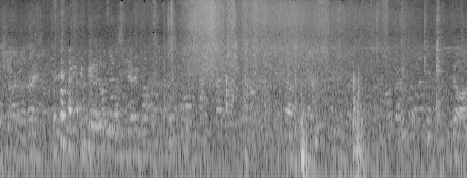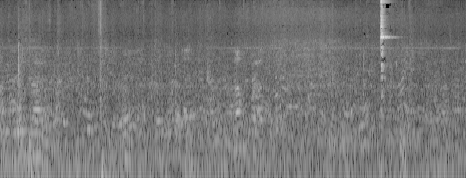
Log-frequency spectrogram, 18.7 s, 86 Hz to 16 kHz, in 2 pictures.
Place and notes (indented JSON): {
  "title": "langenfeld, wasserskianlage",
  "date": "2008-04-19 10:45:00",
  "description": "mittags an der wasserskianlage, saisoneröffnung, menschen in warteschlange, mtorenbewegung, abgleiten und einsprünge ins wasser\nproject: : resonanzen - neanderland - social ambiences/ listen to the people - in & outdoor nearfield recordings",
  "latitude": "51.11",
  "longitude": "6.91",
  "altitude": "42",
  "timezone": "Europe/Berlin"
}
